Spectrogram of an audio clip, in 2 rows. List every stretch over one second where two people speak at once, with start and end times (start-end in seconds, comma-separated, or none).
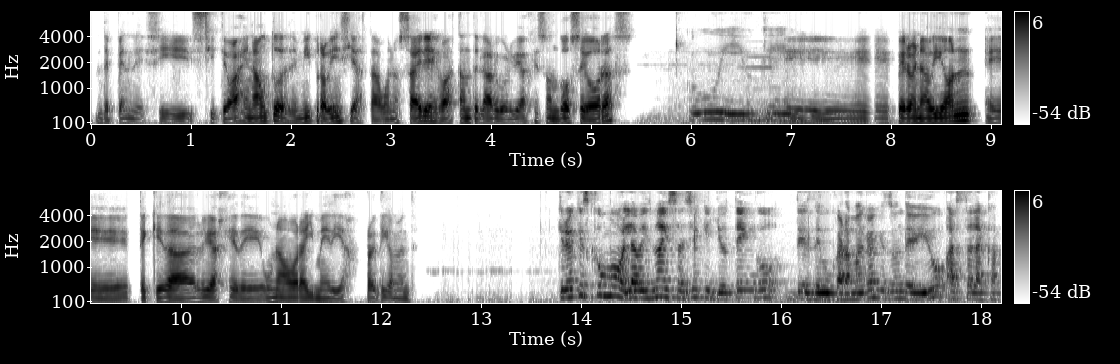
none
